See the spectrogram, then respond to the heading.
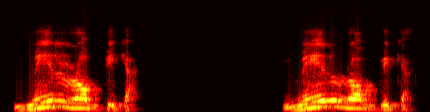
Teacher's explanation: যখন নুন সাকিনের পরে র থাকবে তখন গুণনা করতে হবে না, একালিফ টানতে হবে না। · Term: ঈদগাম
